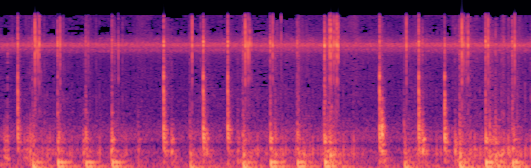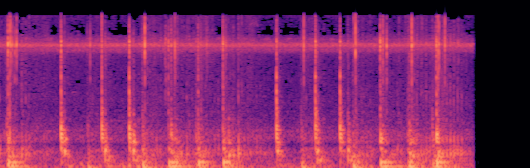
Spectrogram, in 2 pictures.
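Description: Rapid, irregular knocking and tapping, several sharp strikes a second with low thuds under them, over a steady high-pitched buzz. The sound cuts off suddenly at the end.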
